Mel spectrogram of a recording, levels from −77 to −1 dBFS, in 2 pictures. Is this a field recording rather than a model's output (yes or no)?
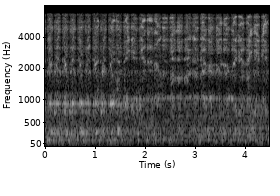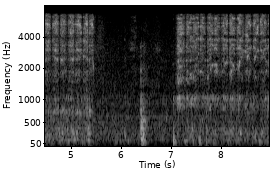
yes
